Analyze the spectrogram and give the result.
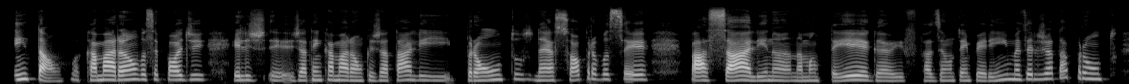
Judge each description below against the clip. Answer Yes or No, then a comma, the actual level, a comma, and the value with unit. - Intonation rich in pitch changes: No, average, 3.5 semitones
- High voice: Yes, high, 195 Hz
